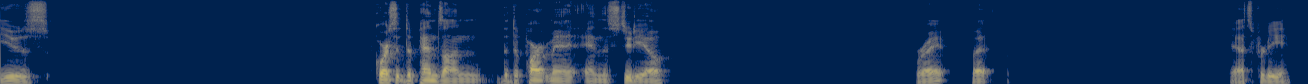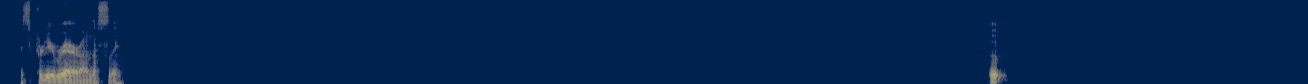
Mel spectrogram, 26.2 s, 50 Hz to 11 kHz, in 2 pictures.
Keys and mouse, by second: 5.8 right click, 9.5 right click, 12.2 right click, 13.5 right click, 14.8 right click, 16.0 right click, 21.1 right click, 25.8 right click.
